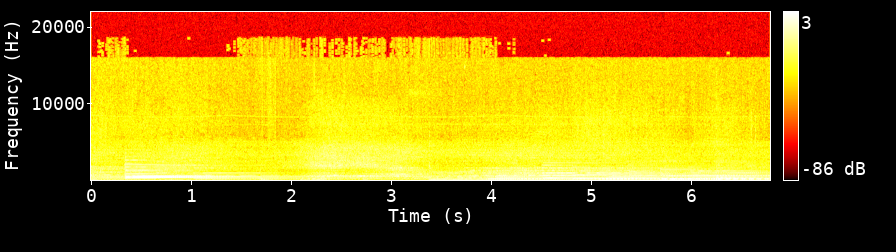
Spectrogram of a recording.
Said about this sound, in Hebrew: אף מכונית לא עוברת, גשם שוטף את העיר, הרוח מתגברת ועושה שמות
